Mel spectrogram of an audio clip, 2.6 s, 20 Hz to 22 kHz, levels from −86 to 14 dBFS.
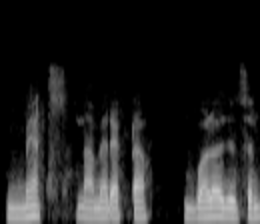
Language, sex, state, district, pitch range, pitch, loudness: Bengali, male, West Bengal, Malda, 115-130 Hz, 120 Hz, -19 LUFS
